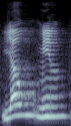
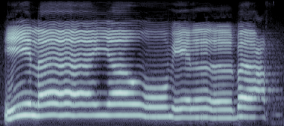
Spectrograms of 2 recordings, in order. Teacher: Yau itu sifat lin lentur lemas tidak boleh disentak tidak boleh didengungkan, tidak boleh dipanjangkan. Yaumi salah.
